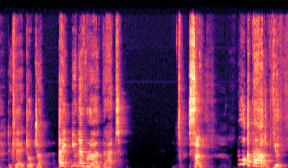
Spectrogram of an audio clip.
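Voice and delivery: cheeky and coaxing; Dodger's cockney voice. Acted.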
